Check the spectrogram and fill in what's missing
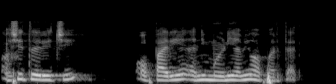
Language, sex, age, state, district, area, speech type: Goan Konkani, female, 30-45, Goa, Tiswadi, rural, spontaneous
